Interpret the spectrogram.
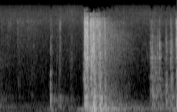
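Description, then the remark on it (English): A front door swings shut with a solid, fairly loud thud, preceded by a light click of the handle and followed by a softer rattle of the latch, with no one speaking. “I want to shut the front door, that's all.”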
